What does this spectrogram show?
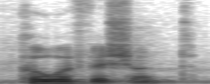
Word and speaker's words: coefficient: a crazy-looking word coefficient this is pronounced Co a fish hunt coefficient coefficient Co say shunt coefficient so basically if you're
